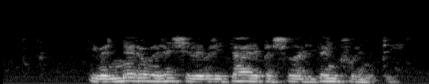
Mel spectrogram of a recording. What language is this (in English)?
Italian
